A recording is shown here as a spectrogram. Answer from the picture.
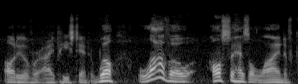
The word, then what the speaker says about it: Lawo: Our show is brought to you by the folks at Lavo, L-A-W-O, console company, pronounced Lavo, but spelled L-A-W-O.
